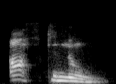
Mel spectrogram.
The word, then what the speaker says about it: afternoon: Afternoon. Primary stress is on afternoon, noon. Noon, the stress is on noon.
